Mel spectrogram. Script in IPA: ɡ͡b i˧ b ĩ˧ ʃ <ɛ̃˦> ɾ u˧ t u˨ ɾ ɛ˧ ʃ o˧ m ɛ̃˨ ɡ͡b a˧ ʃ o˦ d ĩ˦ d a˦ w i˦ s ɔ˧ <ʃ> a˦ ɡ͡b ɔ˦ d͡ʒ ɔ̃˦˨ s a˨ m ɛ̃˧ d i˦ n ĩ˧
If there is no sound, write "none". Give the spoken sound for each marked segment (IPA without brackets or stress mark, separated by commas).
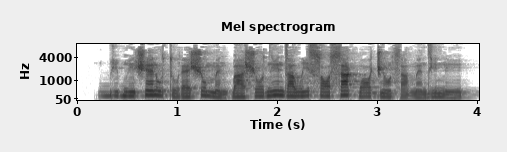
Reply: ɛ̃˦, s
